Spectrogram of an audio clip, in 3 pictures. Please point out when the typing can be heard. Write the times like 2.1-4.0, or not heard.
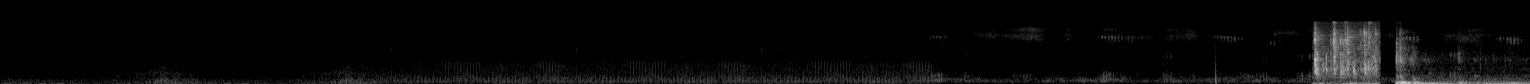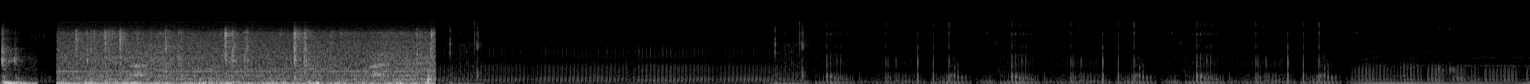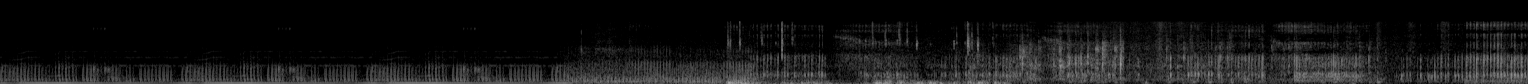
13.1-19.7, 37.9-44.5.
